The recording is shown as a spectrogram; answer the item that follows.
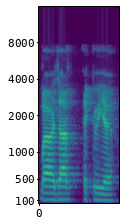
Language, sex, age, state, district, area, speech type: Sindhi, male, 45-60, Gujarat, Surat, urban, spontaneous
